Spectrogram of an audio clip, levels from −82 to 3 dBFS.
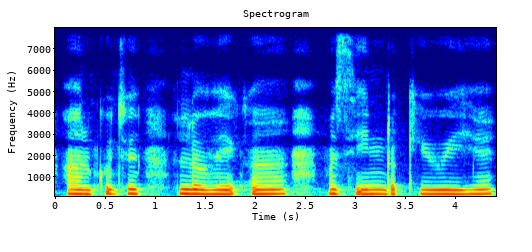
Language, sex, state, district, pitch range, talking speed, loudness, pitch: Hindi, female, Uttar Pradesh, Lalitpur, 195-205 Hz, 110 wpm, -14 LUFS, 195 Hz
